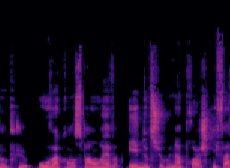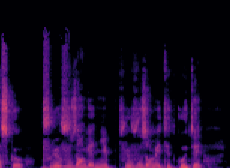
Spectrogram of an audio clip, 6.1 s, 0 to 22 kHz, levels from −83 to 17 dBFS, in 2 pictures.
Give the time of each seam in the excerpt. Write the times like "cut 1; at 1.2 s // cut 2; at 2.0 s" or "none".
cut 1; at 1.1 s // cut 2; at 1.6 s // cut 3; at 2.0 s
